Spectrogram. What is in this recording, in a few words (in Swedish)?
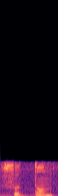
"sjutton", Swedish; getal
